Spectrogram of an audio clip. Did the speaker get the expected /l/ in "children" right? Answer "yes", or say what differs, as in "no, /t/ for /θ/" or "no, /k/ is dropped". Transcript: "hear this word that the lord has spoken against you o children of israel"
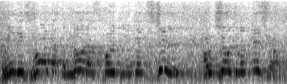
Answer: yes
